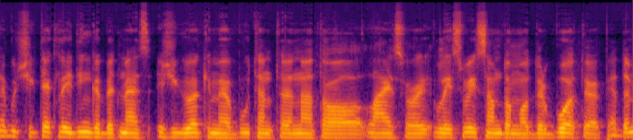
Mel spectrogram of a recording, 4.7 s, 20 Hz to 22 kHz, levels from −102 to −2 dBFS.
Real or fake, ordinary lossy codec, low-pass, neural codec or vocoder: real; Opus, 24 kbps; 19.8 kHz; none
